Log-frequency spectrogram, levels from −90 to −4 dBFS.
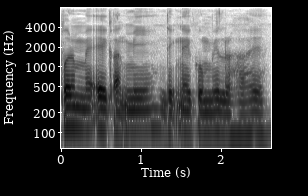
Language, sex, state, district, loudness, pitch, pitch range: Hindi, male, Arunachal Pradesh, Papum Pare, -16 LUFS, 105 Hz, 100-110 Hz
